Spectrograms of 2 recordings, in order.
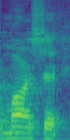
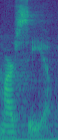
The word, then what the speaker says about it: Marcia: First name is spelled Marcia, pronounced Marcia, not Marcia.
